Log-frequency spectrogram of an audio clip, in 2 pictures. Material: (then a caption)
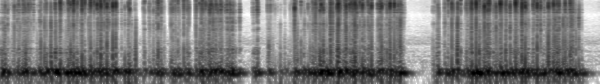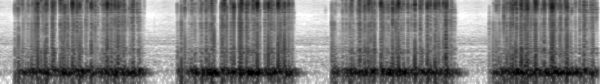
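Metal. Long nails scratch the hollow metal mesh grille of a black desktop microphone in about seven bursts of rough, continuous scraping, separated by brief silences. Each burst carries a heavy low rumble with a faint bright hiss above it.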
